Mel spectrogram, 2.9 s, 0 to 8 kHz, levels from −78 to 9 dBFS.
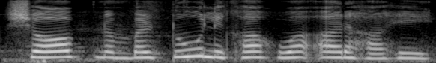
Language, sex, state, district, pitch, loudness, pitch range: Hindi, female, Madhya Pradesh, Bhopal, 270 Hz, -14 LUFS, 260-280 Hz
